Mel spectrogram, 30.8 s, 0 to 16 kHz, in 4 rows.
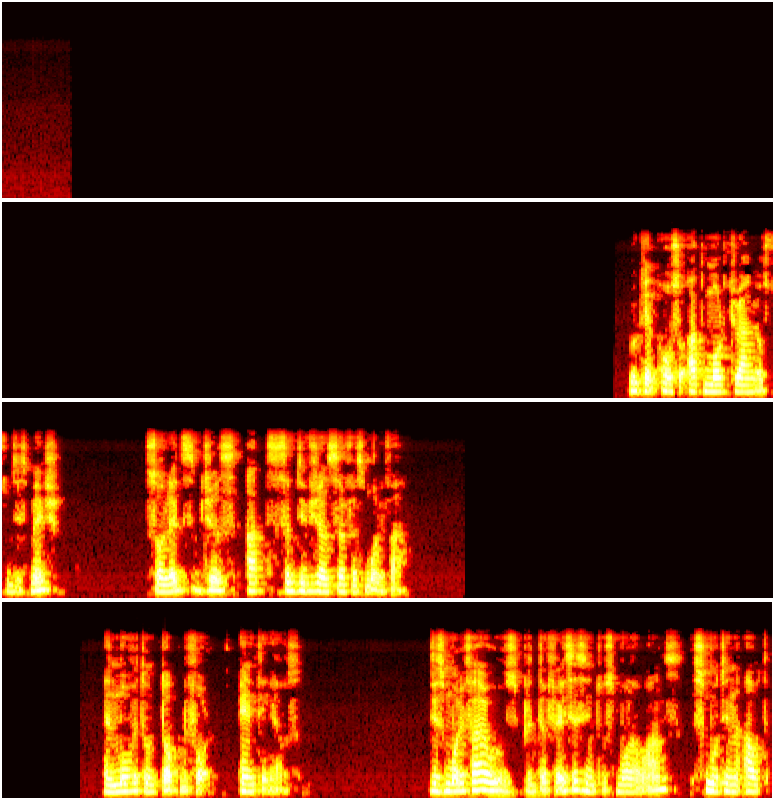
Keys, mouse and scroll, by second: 0.1 click, 1.3-2.4 drag, 4.0 drag, 4.6-5.8 drag, 5.8-7.1 middle drag, 7.6-8.1 middle drag, 8.6 shift+middle drag, 9.0-9.4 middle drag, 10.1-10.7 middle drag, 11.3 shift+middle click, 11.6-12.1 middle drag, 13.5 click, 15.8-21.6 drag, 24.0-26.5 drag.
